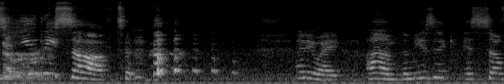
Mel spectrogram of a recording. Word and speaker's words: Ubisoft: What is Nubisoft? Ubisoft. Woo! Do they spell it like N-O-O-B soft? No, it's UBI soft.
